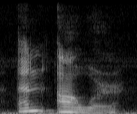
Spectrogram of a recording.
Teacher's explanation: we say an hour because here the h is silent and the word starts with a vowel sound. An hour. Remember the article depends on the sound that comes next.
